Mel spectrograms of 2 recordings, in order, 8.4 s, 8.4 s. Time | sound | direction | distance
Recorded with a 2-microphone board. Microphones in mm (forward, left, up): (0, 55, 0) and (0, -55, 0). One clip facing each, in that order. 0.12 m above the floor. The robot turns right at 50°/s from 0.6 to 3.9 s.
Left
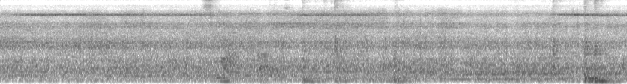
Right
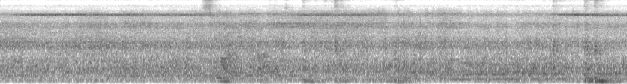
2.6 | a man speaking | 5° left | 5 m
4.0 | a drawer | 75° left (ahead or behind) | 2.5 m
